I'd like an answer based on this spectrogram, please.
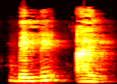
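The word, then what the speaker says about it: Belle Isle: हुआ है ये है बेल्ले आइल। थोड़ा सा प्रोनाउंसिएशन इसका ध्यान से करिएगा, BELLE तो बेल्ले हो जाएगा, ISLE का जो प्रोनाउंसिएशन होगा उसमें जो S होता है वो साइलेंट होता है।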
